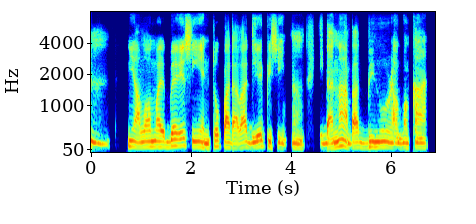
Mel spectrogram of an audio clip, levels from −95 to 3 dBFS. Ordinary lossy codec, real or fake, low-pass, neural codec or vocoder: none; fake; none; codec, 16 kHz, 1 kbps, X-Codec, HuBERT features, trained on general audio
